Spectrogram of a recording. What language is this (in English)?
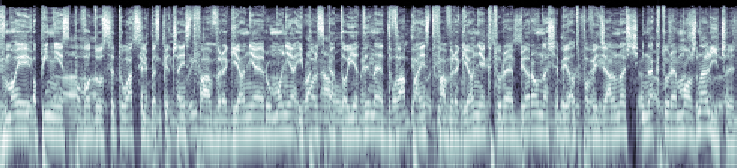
Polish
